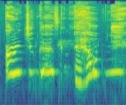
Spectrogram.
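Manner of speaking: soft pleading voice. Retold or imitated. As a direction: plead for help in a tiny high voice, like a hurt Karen. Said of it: "in a soft voice".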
